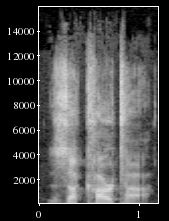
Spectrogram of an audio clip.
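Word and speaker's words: זָכַרְתָּ: We've got zakarta. Zakarta. Notice the tone syllable is the second to last, and this ending is very characteristic of a perfect verb and 2MS in particular.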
